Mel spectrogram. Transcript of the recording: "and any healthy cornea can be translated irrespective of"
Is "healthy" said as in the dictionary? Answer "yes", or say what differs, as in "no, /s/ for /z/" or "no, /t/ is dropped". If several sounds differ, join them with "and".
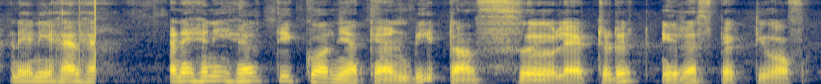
no, /t/ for /θ/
